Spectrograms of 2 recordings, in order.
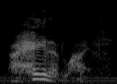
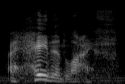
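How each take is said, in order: First: Slow, hushed whisper; barely voiced, drawn-out despair. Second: Low, soft, slow weary confession; quoting a man sick of living, subdued and slow; heavy despair. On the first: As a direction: whisper it slowly, like a bleak confession. Repeats Solomon's despair in whisper. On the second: Acted. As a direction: let the words sink, low and drawn-out. Quoting Solomon's despair, first take.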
